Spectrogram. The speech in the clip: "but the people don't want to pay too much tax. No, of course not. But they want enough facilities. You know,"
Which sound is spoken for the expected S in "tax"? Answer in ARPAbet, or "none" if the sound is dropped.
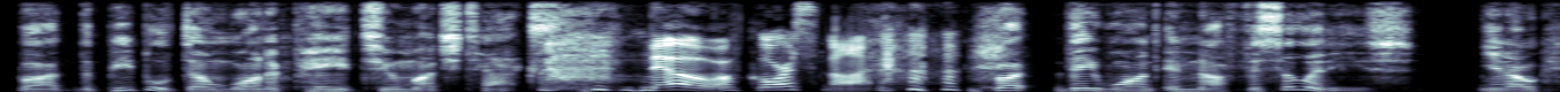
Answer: S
